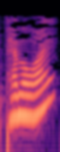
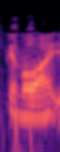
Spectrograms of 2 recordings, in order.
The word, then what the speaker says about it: Pemulwuy: Yeah, Pemulwuy. – Pemulwuy, yes.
